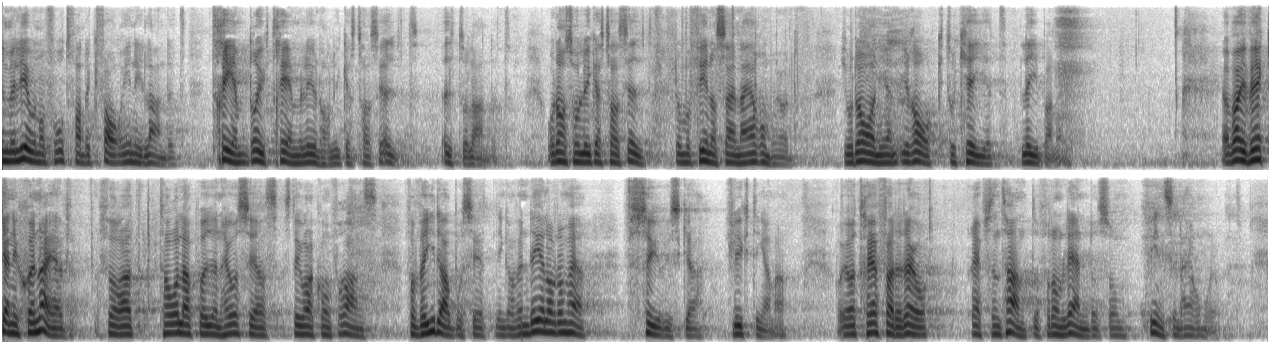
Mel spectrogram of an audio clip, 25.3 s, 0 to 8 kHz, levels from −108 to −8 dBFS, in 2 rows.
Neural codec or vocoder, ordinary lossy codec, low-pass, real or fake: vocoder, 44.1 kHz, 80 mel bands, Vocos; none; 7.2 kHz; fake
